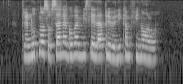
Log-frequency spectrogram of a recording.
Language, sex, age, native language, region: Slovenian, female, 18-29, Slovenian, Drava region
